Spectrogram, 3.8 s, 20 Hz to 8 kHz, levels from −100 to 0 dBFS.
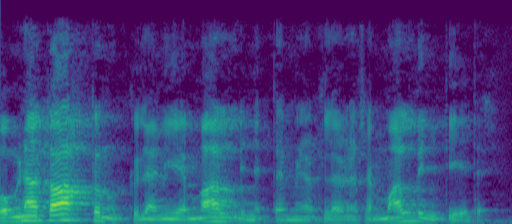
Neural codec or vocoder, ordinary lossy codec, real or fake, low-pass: codec, 16 kHz, 4 kbps, FreqCodec, larger model; none; fake; 7.2 kHz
